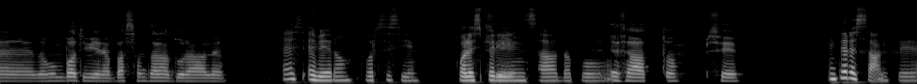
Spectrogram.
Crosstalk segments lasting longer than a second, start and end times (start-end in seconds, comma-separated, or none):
none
